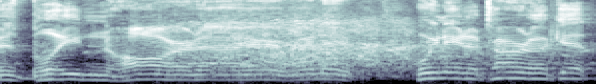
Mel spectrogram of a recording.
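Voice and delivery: half-laughing mock emergency; mock panic. Homeowner in the basement mock-panicking over a leak. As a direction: play the hysteria for laughs.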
